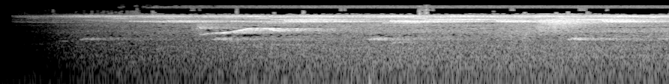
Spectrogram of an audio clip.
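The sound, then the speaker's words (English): Rainforest soundscape recorded by scientists: a dense, steady, high-pitched insect chorus fades in and holds, with a few short bird calls over it and no voices. “That's the sound of a rainforest recorded by a group of scientists in an effort to gauge the health of”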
